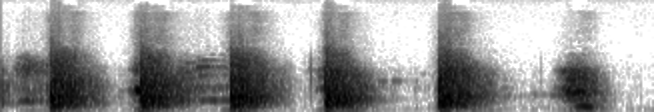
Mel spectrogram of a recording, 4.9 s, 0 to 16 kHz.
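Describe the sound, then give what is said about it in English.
Gunshot sound effects in a radio drama: six sharp, evenly spaced bangs about 0.7 seconds apart, each with a short decaying tail, the last one softer and duller. “Oh, thank God. I shot him. He's fallen to the floor. Despite his power, I've killed him.”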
